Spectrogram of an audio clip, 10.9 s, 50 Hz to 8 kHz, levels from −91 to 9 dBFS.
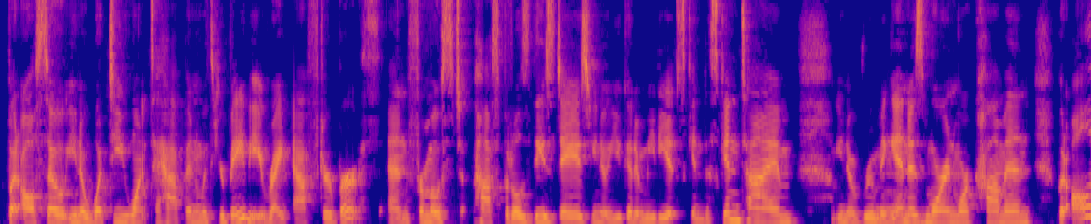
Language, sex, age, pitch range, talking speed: English, female, 20-39, 165-200 Hz, 220 wpm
